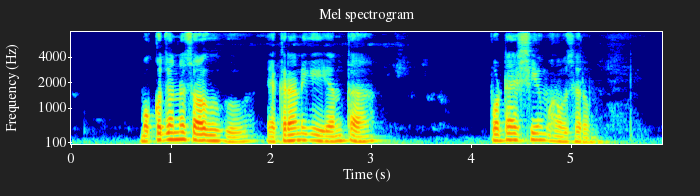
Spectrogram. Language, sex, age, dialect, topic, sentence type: Telugu, male, 18-24, Utterandhra, agriculture, question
